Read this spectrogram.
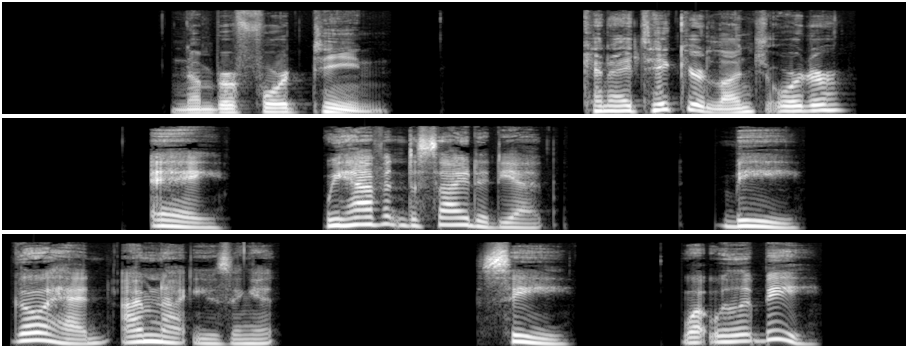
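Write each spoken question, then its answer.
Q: Can I take your lunch order?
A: A: We haven't decided yet.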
